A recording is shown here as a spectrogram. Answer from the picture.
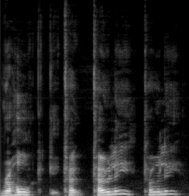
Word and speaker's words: Rahul Kohli: I can never remember how to pronounce his name properly. Is it Rahul Kohli?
